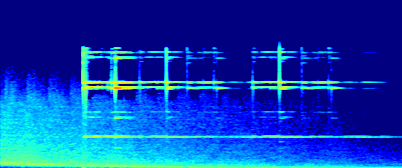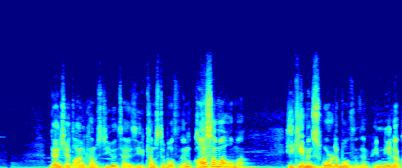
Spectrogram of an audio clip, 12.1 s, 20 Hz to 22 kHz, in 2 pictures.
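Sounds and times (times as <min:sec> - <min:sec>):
held high tone: 0:01.2 - 0:05.5
high twinkling chimes: 0:01.2 - 0:05.7.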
